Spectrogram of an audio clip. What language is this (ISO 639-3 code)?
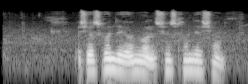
uzb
